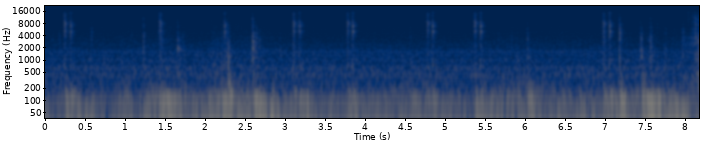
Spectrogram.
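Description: Faint computer keyboard and mouse clicks, about fifteen at irregular intervals, with soft low thumps underneath.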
